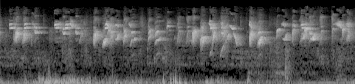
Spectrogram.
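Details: Male goldfinch twittering song, betbeta and sestasat styles used to activate males: sharp, high, sparkling notes in quick runs and brief trills, pausing now and then, with faint low thumps.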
